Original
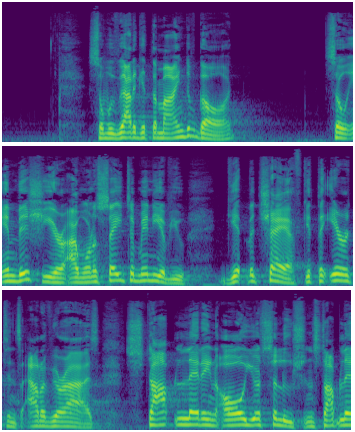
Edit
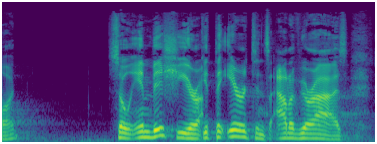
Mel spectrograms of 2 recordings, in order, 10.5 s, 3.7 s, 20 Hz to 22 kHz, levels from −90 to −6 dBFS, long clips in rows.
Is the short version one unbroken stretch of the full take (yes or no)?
no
